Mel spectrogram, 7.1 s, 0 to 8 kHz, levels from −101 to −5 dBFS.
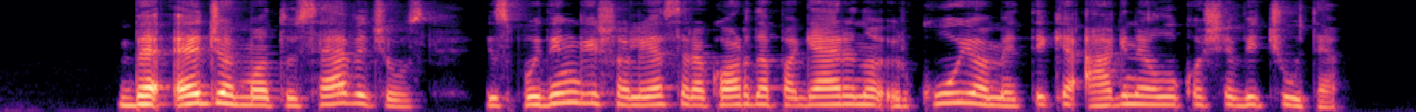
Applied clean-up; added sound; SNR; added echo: none; none; none; none.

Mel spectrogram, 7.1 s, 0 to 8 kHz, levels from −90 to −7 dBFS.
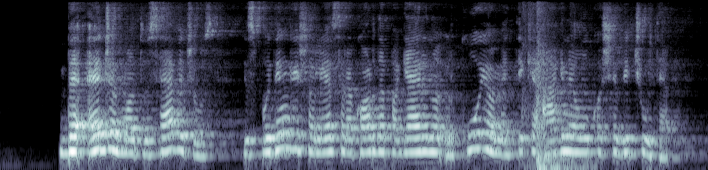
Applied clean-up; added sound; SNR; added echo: none; Slam; 12 dB; reverberation time 0.8 s.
